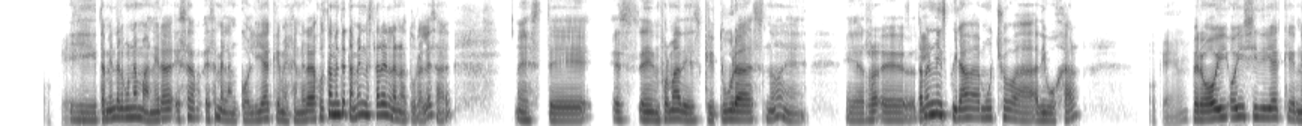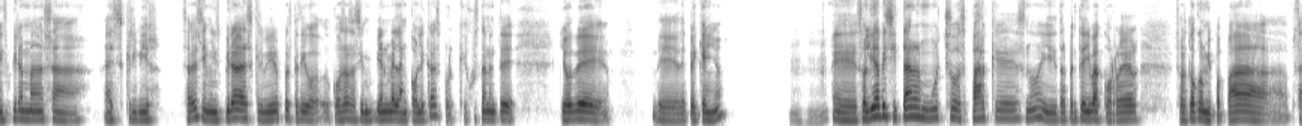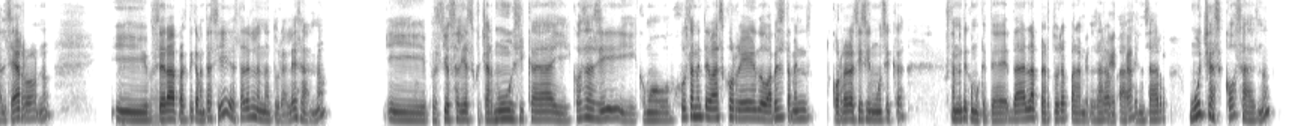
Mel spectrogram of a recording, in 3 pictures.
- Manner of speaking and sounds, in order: tapping
- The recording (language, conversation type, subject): Spanish, podcast, ¿De qué manera la soledad en la naturaleza te inspira?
